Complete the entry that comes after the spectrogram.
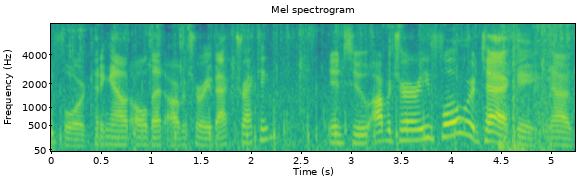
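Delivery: ordinary delivery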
